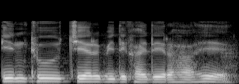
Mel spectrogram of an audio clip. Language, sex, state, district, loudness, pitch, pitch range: Hindi, male, Arunachal Pradesh, Papum Pare, -15 LUFS, 130 Hz, 120-140 Hz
